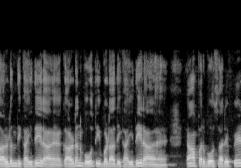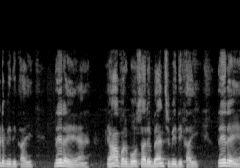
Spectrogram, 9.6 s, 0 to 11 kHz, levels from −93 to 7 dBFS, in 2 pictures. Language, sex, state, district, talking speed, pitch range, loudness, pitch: Hindi, male, Haryana, Charkhi Dadri, 205 wpm, 135-160 Hz, -15 LUFS, 145 Hz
